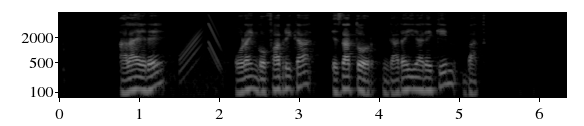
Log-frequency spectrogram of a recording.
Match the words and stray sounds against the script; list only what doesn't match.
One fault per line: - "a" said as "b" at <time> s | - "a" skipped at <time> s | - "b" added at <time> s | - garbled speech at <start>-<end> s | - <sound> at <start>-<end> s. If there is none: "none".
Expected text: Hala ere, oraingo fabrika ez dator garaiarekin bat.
- chirp at 1.5-2.1 s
